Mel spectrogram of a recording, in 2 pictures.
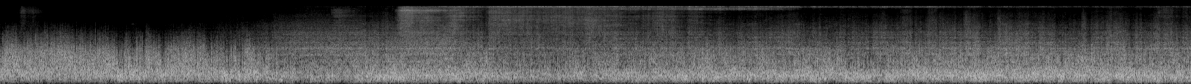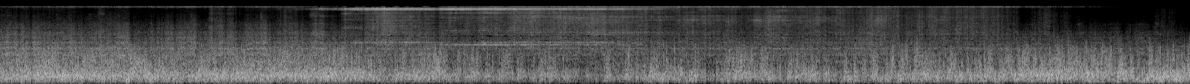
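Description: Passenger train running through a tunnel, heard from an open carriage window: a steady, dense roar of wheels on rail that closes in as the carriage enters the tunnel. A thin, high metallic squeal from the running gear comes in about four seconds in and again, stronger, around fifteen to eighteen seconds in. Near the end the roar opens out as the train leaves the tunnel.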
